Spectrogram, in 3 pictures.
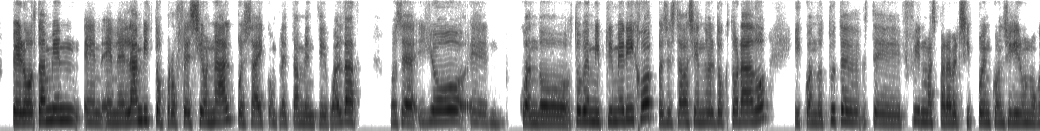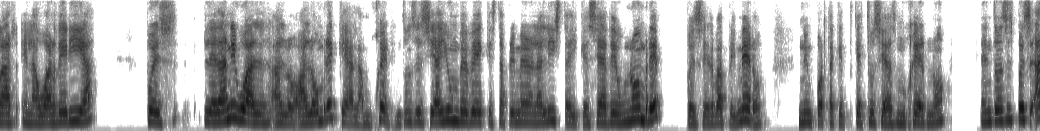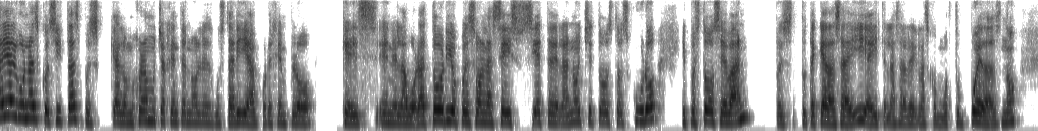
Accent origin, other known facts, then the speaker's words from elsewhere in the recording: Mexico; moved away as an adult; yo hace muchos años me fui de México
